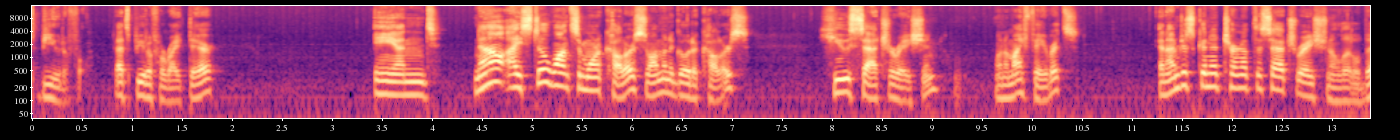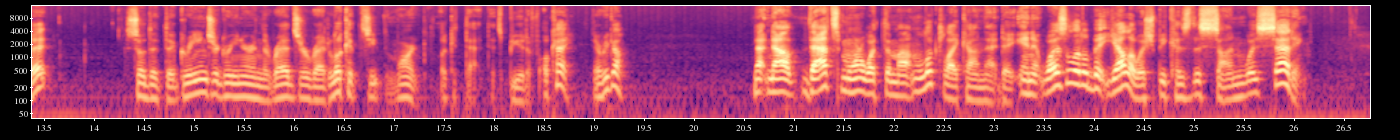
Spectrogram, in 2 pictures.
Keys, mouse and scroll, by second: 3.4 click, 6.3 middle click, 9.1 middle click, 12.6 middle click, 15.1 click, 18.6 click, 26.6 click.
